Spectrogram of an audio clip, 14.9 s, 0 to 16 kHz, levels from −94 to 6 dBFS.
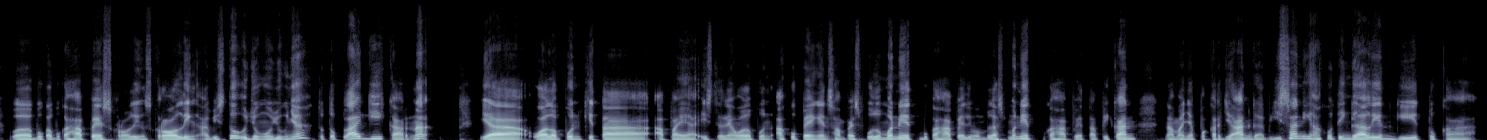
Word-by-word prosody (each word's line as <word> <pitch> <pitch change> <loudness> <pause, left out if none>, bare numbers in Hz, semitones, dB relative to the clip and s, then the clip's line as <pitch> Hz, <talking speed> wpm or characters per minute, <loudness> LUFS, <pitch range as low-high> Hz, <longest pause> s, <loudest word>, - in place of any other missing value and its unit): eee, 110 0 +4
buka-buka 110 +1 -1
HP, 140 +1 +2
scrolling-scrolling 140 +6 +1
habis 110 +3 -6
itu, 255 - +3
ujung-ujungnya, 150 - -1
tutup - - -7
lagi. 205 -2 +3
Karena, 125 -8 -1 0.6
ya, 130 -2 +7
walaupun 140 +1 +3
kita, 125 -5 +1
apa - - -3
ya, 110 - -1
istilahnya, 125 +3 -4
walaupun 125 -2 -1
aku 140 0 -3
pengen 130 -2 0
sampai 130 0 -5
10 130 -1 -1
menit 180 -1 +2
buka 125 -3 -4
HP, 135 0 -1
15 125 0 -3
menit 190 -3 0
buka 125 - -4
HP. 115 - -4
Tapi 120 - -9
kan, 175 +6 +3 0.3
namanya 115 +1 -3
pekerjaan 120 +7 -1
nggak 100 0 -5
bisa 160 - -1
nih, 220 -4 -2
aku 185 0 -4
tinggalin, 170 -2 +3 0.3
gitu 105 -3 -3
Kak. 105 +1 -7
130 Hz, 155 wpm, -24 LUFS, 120-145 Hz, 0.6 s, ya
